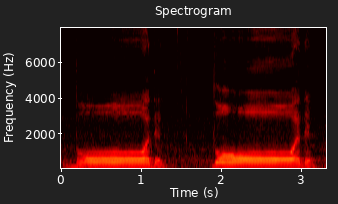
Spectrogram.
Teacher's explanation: ضاد کی آواز تو سائڈوں سے آئے گی، میں دو کی، لیکن دال کی آواز مخرج جہاں پہ ہماری جو گم لائن ہے، پیچھے اوپر کے 2 دانت ہے، اوپر ثناء علیہ اس کے پیچھے جو گمز ہے، وہاں سے ہم جب دال کے لیے مخرج پہ جائیں گے تو دال کی آواز ادا ہوگی، ٹھیک ہے۔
